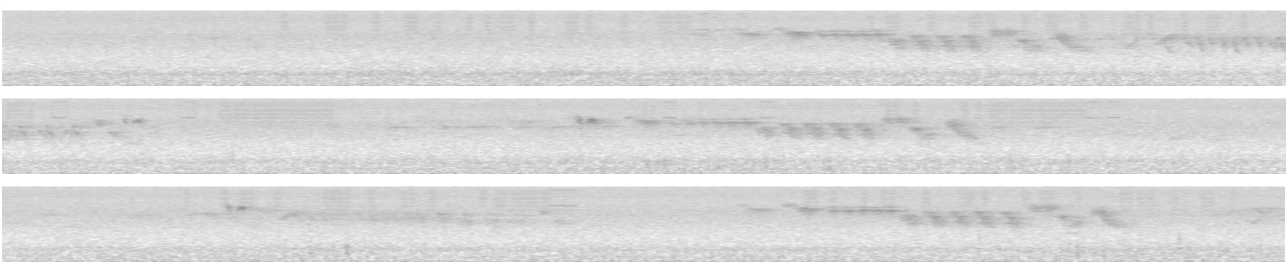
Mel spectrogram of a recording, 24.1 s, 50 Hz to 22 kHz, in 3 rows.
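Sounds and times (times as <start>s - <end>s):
low background noise: 0.0s - 24.0s
small bird chirping: 4.3s - 9.2s, 10.4s - 15.1s, 17.2s - 19.7s, 20.7s - 24.0s.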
